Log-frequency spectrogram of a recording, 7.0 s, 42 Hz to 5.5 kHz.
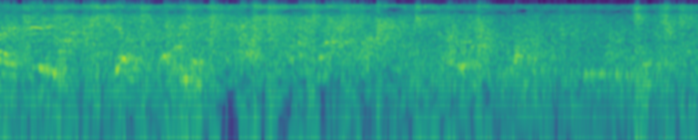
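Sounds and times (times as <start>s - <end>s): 
faint voices: 0.0s - 6.9s
group of children clapping hands: 0.0s - 6.9s.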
